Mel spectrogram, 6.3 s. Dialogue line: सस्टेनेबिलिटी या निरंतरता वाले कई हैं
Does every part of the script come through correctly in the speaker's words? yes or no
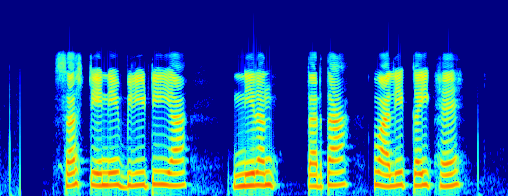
yes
